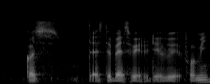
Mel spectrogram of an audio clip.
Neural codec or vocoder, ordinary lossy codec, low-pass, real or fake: none; none; none; real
